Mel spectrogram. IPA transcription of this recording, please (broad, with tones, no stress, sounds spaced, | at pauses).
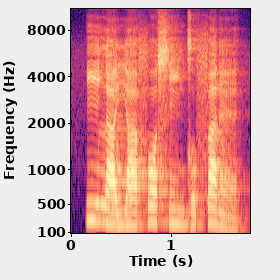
i˧ l a˨ j a˨ f ɔ˧ s ĩ˨ ɡ o˨˦ f a˦˨ ɾ ɛ̃˨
